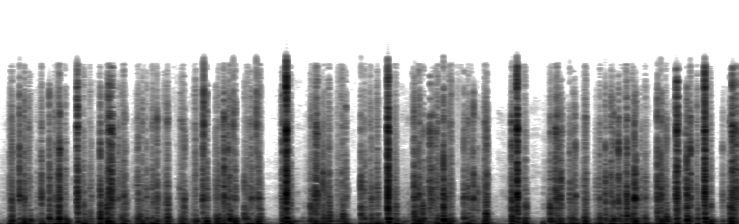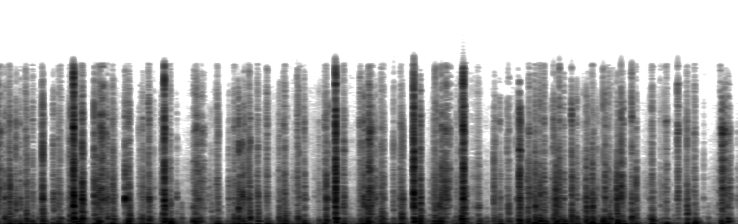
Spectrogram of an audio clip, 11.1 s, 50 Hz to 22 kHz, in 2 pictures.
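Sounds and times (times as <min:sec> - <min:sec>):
fast typing on keyboard: 0:00.0 - 0:11.0.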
